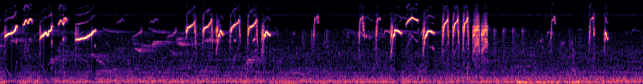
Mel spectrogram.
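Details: Female cinereous tit calling males, a lure for provoking song: repeated loud upslurred whistled chirps in quick bursts, mixed with rapid sharp chip rattles, continuing for several seconds with short pauses.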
